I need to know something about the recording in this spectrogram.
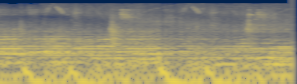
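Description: Experimental vaporwave noise music: a loud, dense low drone and hum with throbbing bass thuds that slide down in pitch, and a short hissy hit about once a second.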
